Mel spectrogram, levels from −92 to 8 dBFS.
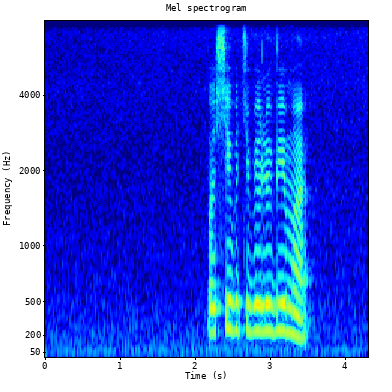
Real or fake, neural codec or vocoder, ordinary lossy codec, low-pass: real; none; none; none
